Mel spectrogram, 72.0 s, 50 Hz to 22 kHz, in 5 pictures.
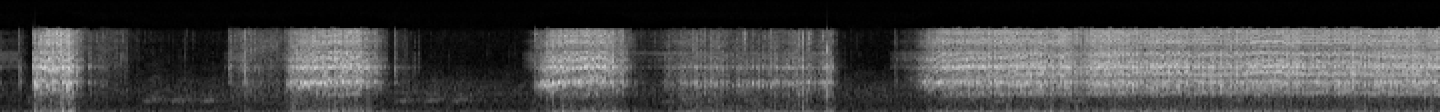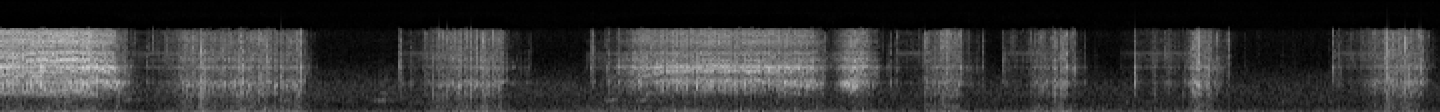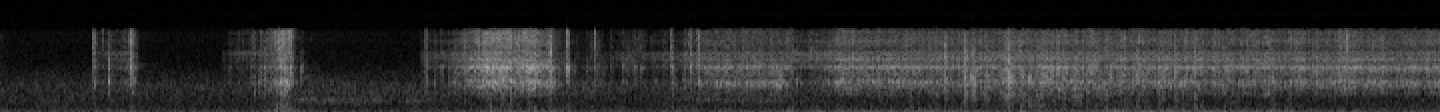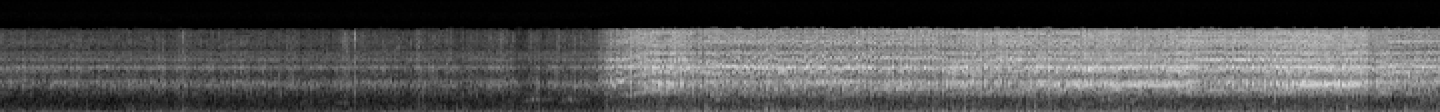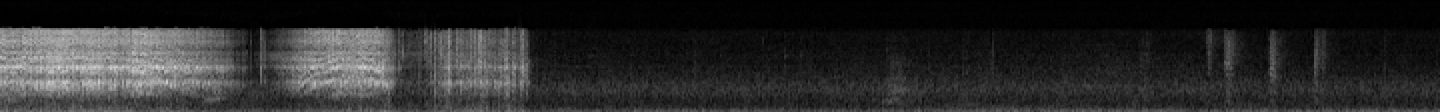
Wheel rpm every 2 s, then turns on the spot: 30, 60, 40, 40, 70, 200, 190, 140, 20, 10, 70, 30, 10, 10, 10, 10, 10, 10, 30, 40, 40, 40, 30, 30, 80, 200, 220, 220, 220, 110, 60, 10, 0, 0, 0, 0.
6-8 16-20 28-30 32-34 60-64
